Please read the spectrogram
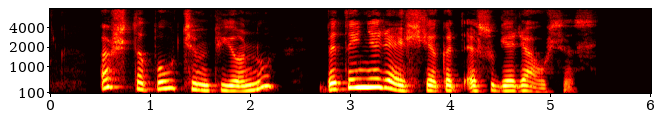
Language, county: Lithuanian, Utena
